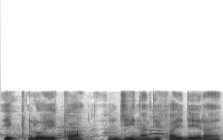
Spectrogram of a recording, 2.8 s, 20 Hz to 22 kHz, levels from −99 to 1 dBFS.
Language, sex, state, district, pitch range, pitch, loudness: Hindi, male, Uttar Pradesh, Saharanpur, 110-120 Hz, 110 Hz, -16 LUFS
